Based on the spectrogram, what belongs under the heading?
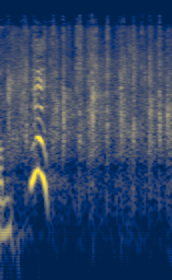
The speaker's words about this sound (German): Also, euch gehört ein Applaus. Lasst uns das gescheit machen.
